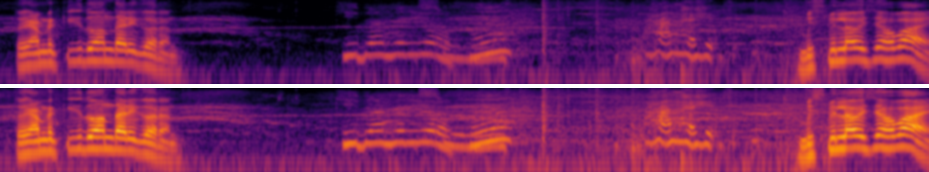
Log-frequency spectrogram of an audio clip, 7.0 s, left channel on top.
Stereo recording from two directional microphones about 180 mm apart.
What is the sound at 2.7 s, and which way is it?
Speech, 60° left (ahead or behind).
